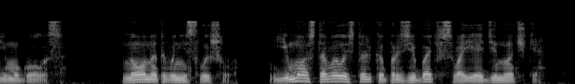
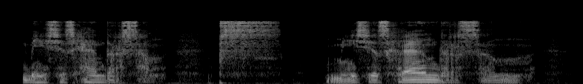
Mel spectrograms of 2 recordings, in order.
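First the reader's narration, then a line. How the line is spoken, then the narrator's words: Whispering into ear. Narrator (Russian): Он шептал ей прямо в ухо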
